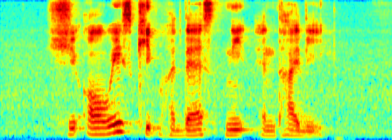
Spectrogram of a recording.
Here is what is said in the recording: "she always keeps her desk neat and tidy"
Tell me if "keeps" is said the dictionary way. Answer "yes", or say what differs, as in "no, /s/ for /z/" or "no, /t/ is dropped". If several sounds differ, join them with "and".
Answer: no, /s/ is dropped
